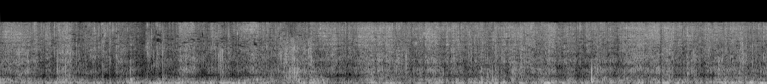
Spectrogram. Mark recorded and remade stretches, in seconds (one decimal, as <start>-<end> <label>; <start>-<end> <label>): 0.0-6.4 recorded; 6.4-7.3 remade; 7.3-7.7 recorded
